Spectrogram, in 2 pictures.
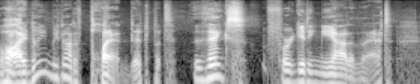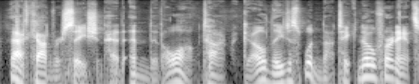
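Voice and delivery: words kept down low. Turning to Giuseppe and the priest as they split off, speaking in a low voice. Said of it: "he says in a low voice".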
